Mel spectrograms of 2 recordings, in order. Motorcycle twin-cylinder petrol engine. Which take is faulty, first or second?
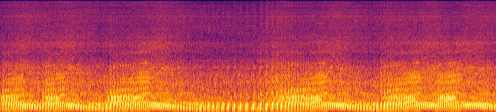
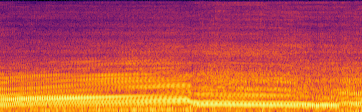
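first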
